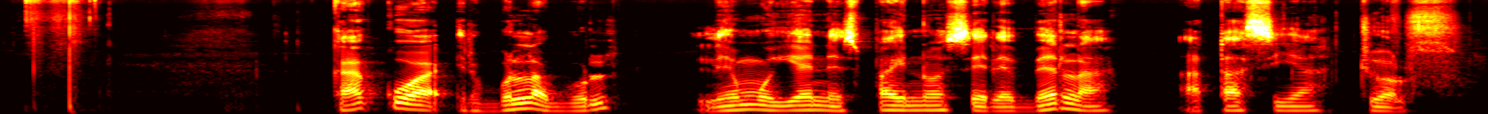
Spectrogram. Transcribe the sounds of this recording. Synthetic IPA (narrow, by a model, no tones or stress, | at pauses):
kakuwaʔiɾbulabulː | ɛmɔjɛnɛspajnɔsɛɾɛbɛla | a̰tasiatuɔlf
